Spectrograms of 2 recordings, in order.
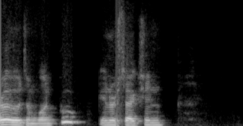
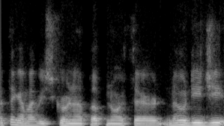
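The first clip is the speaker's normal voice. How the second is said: ordinary talk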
